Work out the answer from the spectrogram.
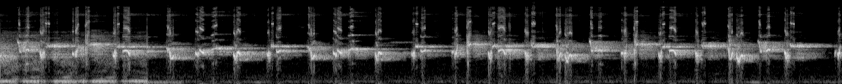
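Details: Long rapid 'ropel' song of a yellow-vented bulbul, used to provoke other bulbuls into singing: an unbroken stream of bubbly, slurred phrases several per second, with a short low rumble at the start.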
